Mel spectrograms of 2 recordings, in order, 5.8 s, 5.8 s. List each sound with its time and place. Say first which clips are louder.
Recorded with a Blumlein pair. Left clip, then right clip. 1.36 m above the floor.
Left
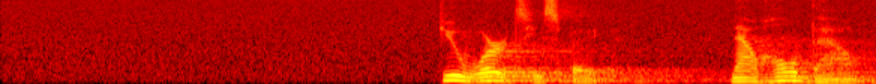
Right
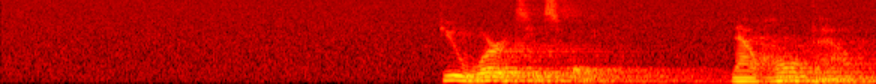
2.9 s a man speaking: left 6 dB; 20° left, 0.7 m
